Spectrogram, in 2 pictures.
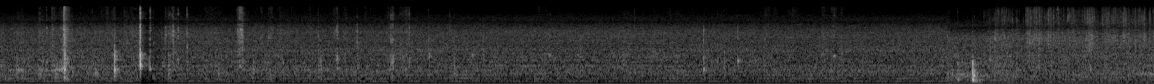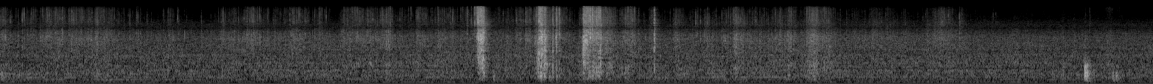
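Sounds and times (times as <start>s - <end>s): steady hiss: 0.0s - 23.0s
plastic packaging crinkling: 9.5s - 21.7s.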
